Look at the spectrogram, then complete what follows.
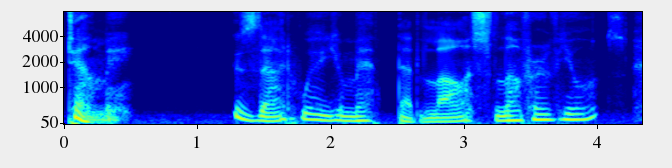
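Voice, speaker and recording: Man playing a breathy, brooding vampire king. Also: medium pitch, sing-song, warm tone, no room sound, exaggerated voice. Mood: haughty. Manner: formal archaic phrasing, dramatic pauses, breathy murmurs. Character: centuries-old vampire king, haughty, brooding, secretly romantic. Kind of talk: intimate ASMR roleplay monologue.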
